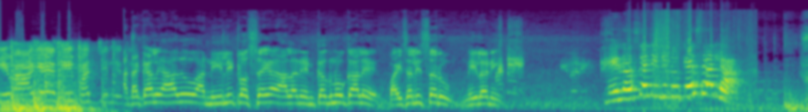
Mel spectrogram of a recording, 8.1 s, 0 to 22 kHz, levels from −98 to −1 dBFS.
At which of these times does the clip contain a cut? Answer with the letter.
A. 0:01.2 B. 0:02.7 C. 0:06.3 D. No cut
A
